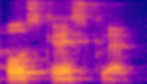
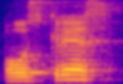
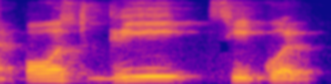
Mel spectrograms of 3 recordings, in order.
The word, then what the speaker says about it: PostgreSQL: You can call it Postgres or PostgreSQL. Most people or PostgreSQL. Okay, I'm good. So actually, the most of the people mispronounce it's a PostgreSQL. Postgre. It's not Postgre. It's PostgreSQL or Postgres.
